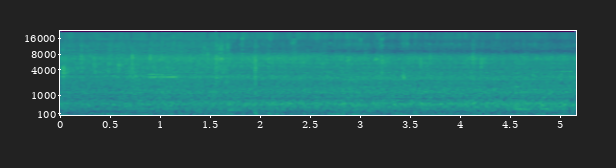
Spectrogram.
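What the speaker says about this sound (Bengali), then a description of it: "ভালো করে ভেজে নেব রসুনটা। পেঁয়াজ দেওয়া হচ্ছে।" Garlic and onion fry in hot oil, a steady close crackle and sizzle like rain that holds at a soft level throughout.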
